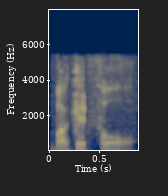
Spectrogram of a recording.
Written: bucketful

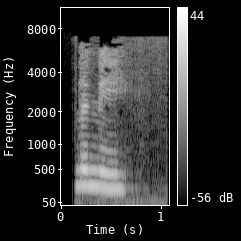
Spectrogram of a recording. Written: limmy

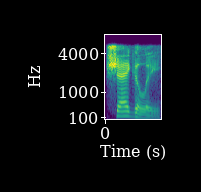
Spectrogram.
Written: shaggily

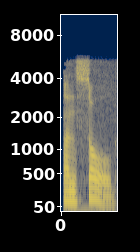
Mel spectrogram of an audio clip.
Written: unsold

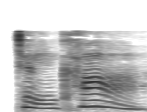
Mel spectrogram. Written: tangka

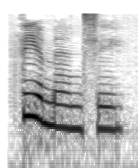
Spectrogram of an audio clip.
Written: theomancy

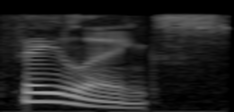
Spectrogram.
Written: phalanx

